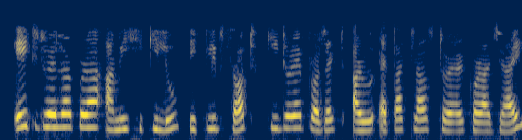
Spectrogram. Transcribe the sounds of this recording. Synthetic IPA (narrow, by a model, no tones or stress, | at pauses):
ejtitɛlɔɹpɔɹaʔamixikilʊ̃iklipsɔtkidɔɹɛpɹɔd͡ʒɛk̚taɹuʔɛtaklastɔjaɹkɔɹazaj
